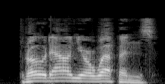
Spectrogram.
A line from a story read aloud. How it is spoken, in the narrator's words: he shouted at the startled Kerans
